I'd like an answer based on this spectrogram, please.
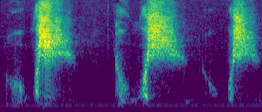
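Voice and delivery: breathy imitation of a swishing whip. Imitates whip swishing through air.

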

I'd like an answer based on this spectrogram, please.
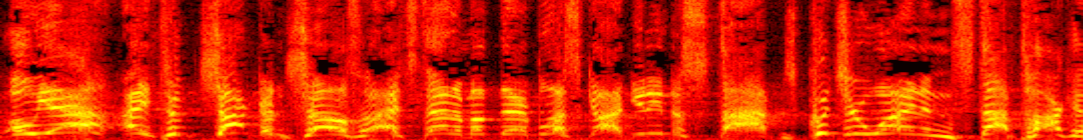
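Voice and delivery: high, loud hammed-up scolding; mock stern shout. Teacher yelling at whining kids holding Bibles, mock shout. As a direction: bark it like a drill sergeant in Sunday school.

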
